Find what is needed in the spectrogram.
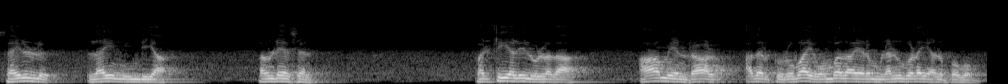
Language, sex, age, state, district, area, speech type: Tamil, male, 60+, Tamil Nadu, Erode, urban, read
